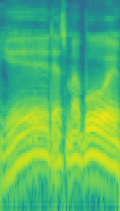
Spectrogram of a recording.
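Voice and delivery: high, loud and drawn-out, acted; proud boast. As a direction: stretch it out like a crowing dad.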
